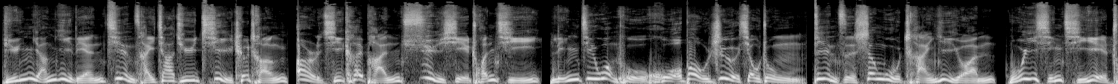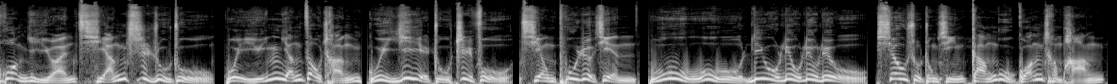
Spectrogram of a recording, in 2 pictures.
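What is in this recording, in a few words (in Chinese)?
【广告】男-磁性激情; 建材家居汽车城; 亿联建材家居汽车城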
